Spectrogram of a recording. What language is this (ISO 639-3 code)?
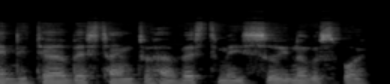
pcm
